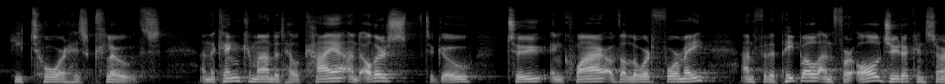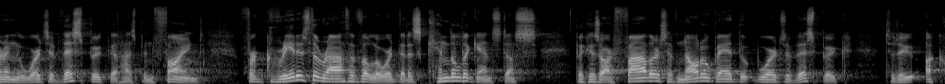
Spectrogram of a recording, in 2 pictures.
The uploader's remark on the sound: This is the recording of the Bible reading and sermon from our evening service on Sunday 13th August 2023.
